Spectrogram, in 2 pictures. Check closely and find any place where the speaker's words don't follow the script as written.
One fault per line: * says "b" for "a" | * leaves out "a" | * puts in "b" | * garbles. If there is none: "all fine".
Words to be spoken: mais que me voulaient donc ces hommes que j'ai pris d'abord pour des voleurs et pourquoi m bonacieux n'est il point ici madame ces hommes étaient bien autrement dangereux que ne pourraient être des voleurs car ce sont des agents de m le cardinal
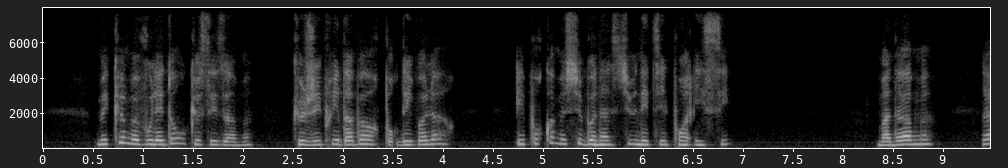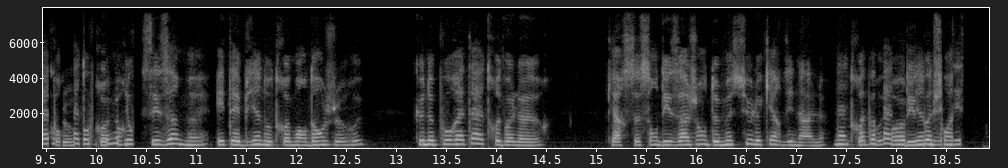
* garbles
* leaves out "des"
* garbles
